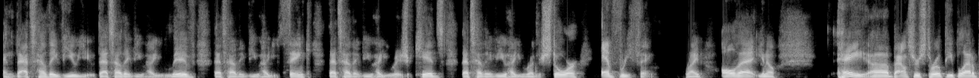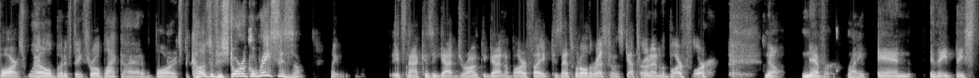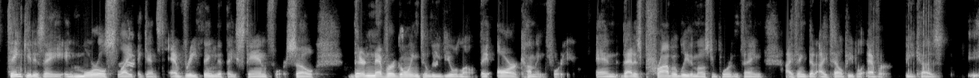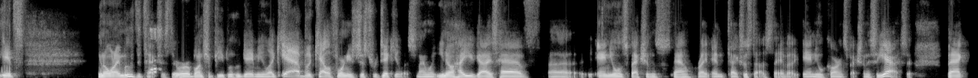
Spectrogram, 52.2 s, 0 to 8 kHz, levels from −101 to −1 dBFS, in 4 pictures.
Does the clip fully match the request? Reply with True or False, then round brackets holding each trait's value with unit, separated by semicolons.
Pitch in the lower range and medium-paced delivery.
False (115 Hz; 225 wpm)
